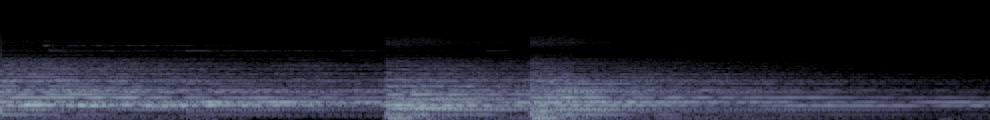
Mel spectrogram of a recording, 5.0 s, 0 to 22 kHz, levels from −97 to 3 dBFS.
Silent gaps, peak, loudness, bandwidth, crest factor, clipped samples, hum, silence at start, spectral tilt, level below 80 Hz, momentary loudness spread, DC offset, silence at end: none; -26 dBFS; -42 LUFS; 6.6 kHz; 14 dB; under 0.1%; none; 0 s; -6 dB/octave; -60 dBFS; 15 LU; under 0.1%; 0 s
